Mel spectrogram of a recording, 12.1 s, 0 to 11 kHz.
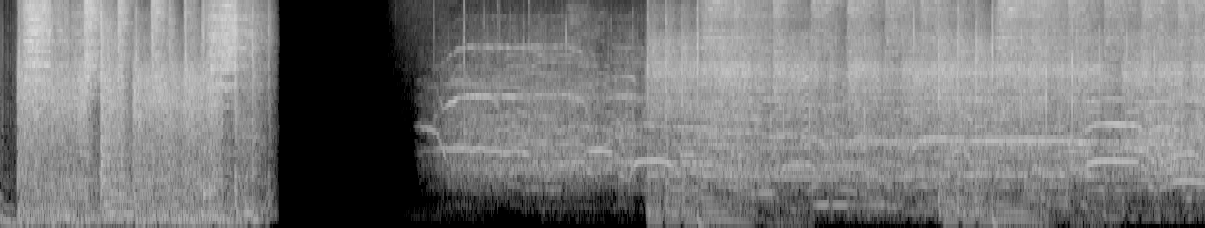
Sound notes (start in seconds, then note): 4.2 crowd cheering; 4.8 upbeat rock music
